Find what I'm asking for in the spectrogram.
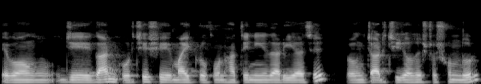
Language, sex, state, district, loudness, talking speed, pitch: Bengali, male, West Bengal, Malda, -18 LUFS, 175 wpm, 105 Hz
